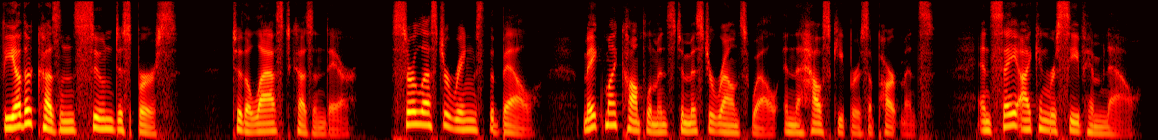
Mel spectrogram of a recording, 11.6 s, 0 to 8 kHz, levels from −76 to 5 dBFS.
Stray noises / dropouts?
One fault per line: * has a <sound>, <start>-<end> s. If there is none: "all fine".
all fine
